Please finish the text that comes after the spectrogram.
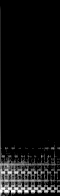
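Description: A telephone rings with a rapid, trilling electronic bell, repeating pulses at an even rhythm, loud and close with no voices over it.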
